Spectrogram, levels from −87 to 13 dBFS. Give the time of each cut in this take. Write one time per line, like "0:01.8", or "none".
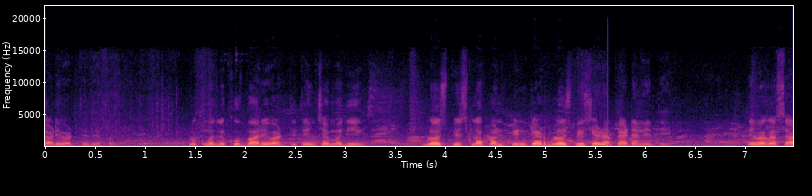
0:05.6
